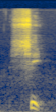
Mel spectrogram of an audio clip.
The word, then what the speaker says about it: ရှိ: It's pronounced sheet.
